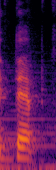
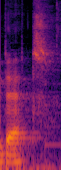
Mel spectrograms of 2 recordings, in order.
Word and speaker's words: debt: That to me sounds Anyways, I've completely repaid my depth now. I love how you pronounce the B in debt.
